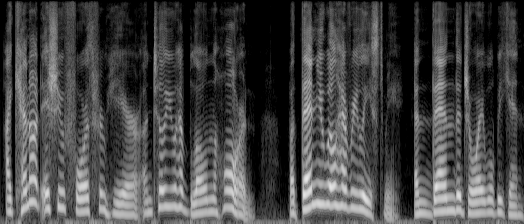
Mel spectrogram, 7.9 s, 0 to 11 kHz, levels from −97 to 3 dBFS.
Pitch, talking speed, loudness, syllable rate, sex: 195 Hz, 190 wpm, -20 LUFS, 4.5 syllables/s, female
